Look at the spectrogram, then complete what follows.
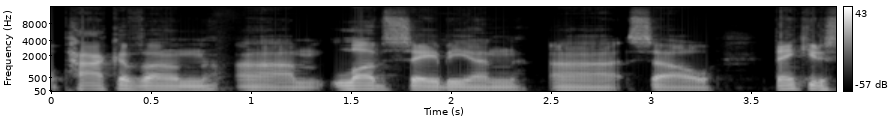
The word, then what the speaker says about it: Sabian: get a whole pack of them um love Sabian uh so thank you to Sabian for sending this I love the symbols and thanks for sponsoring it and um Sabian that's how you pronounce it it's Sabian guys yeah and Andy zilan is one of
